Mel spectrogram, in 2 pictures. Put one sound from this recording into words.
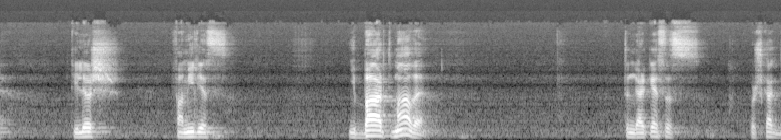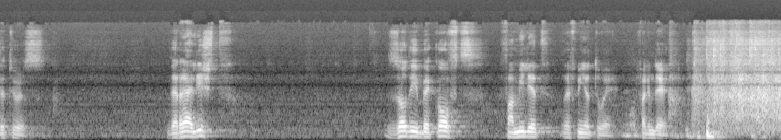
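A middle-aged man speaks slowly and forcefully into a microphone, with pauses between phrases.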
